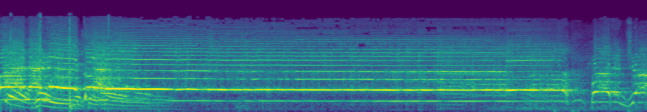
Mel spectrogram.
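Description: Men yelling in celebration of a goal. After a burst of excited overlapping shouts, one voice holds a single long, high yell for about six seconds, and the shouting starts up again near the end.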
